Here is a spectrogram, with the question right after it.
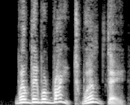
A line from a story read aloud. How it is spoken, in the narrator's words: said Hermione impatiently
